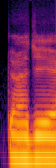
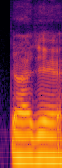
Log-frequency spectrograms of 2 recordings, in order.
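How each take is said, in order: No difference in how they are said.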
